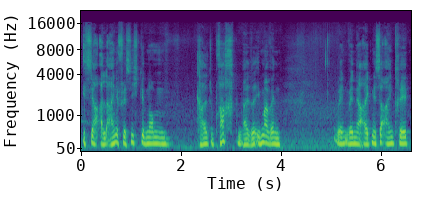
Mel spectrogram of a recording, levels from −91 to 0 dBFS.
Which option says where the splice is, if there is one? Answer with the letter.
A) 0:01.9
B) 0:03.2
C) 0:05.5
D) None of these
B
